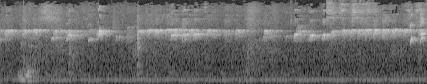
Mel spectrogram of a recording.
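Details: Siberian goldfinch kept at home, delivering a continuous thin, high whistled warble with quick chirpy flourishes, a short human sound at the start and a constant low hum.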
